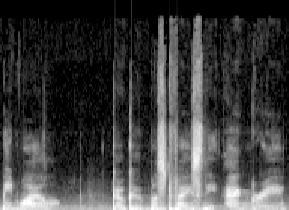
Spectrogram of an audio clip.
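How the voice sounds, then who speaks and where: A man whispering a scripted recap as ASMR narration, softly and with deliberate pauses, close to the microphone.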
